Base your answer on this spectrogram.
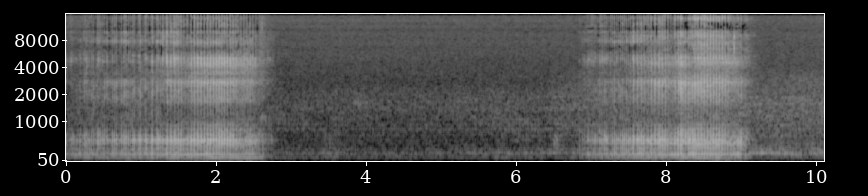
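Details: Snoring during sleep after the big move: two long, rough, buzzing snores a few seconds apart with quiet in between.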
